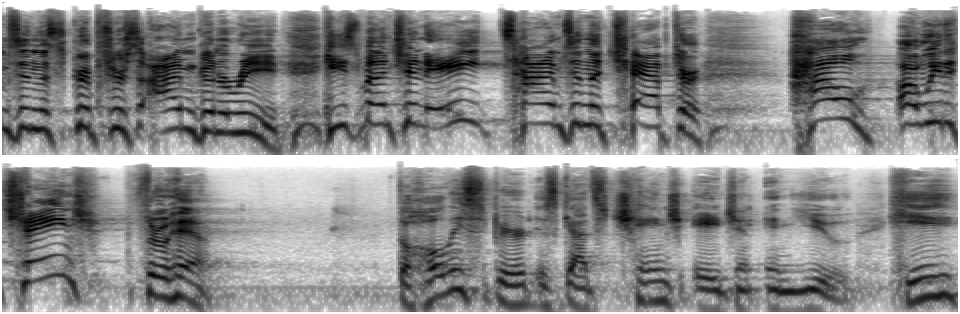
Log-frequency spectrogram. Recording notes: This message was originally preached at Highpoint Church on Sunday, October 29, 2023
